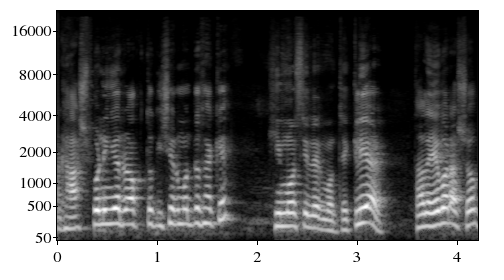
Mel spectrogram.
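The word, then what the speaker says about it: hemocoel: হিমো COEL, হিমোসিল। তাহলে বলো এর উচ্চারণ কি হবে?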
